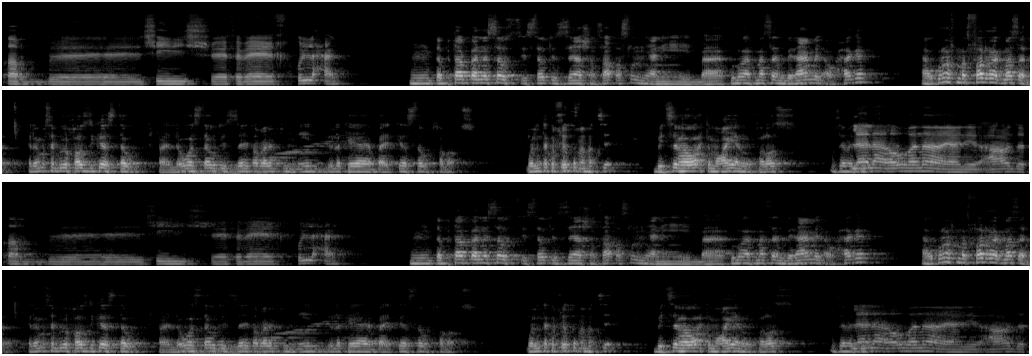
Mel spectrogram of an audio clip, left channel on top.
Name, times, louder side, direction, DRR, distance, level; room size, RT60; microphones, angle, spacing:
voice 1, 0.0-3.4 15.8-16.3 18.8-20.5, left 7 dB, 85° left, 0.5 m, -35 dB
voice 2, 4.1-8.7 9.2-15.0 15.5-16.4 16.8-18.2 18.6-18.8, left 3 dB, 30° left, 0.5 m, -30 dB
sound 1, 12.0-14.5, equal, ahead, 1.5 m, -46 dB
14.0 x 5.7 x 3.7 m
head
